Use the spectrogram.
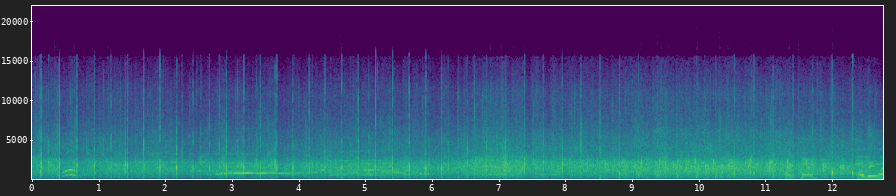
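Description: Sustained applause from a large audience congratulating graduates at a university commencement ceremony, steady dense clapping filling the whole stretch with a few faint cheers and voices mixed in.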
